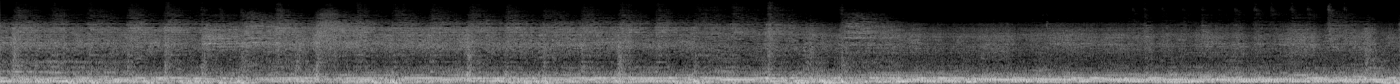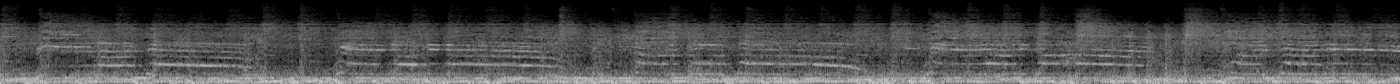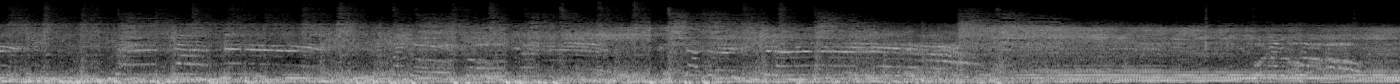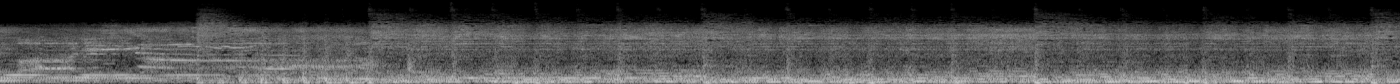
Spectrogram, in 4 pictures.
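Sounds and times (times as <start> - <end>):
vocalist singing: 0.0 - 3.0, 14.3 - 38.7, 40.4 - 46.2
live rock band playing: 0.0 - 56.0.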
